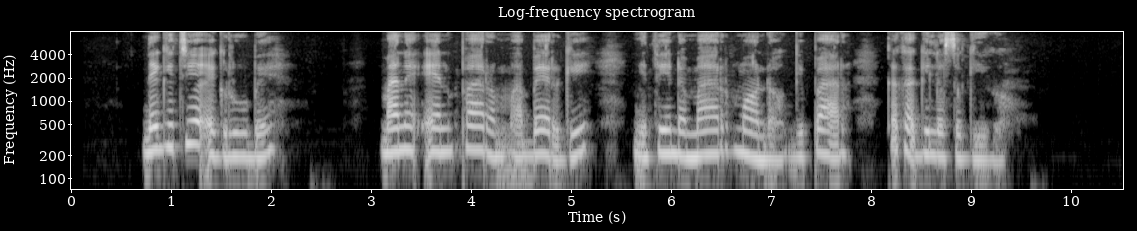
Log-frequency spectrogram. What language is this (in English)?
Luo (Kenya and Tanzania)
